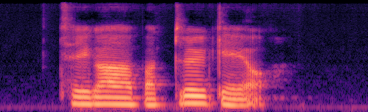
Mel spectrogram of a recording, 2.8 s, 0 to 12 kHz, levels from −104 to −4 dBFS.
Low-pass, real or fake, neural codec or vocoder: 10.8 kHz; fake; autoencoder, 48 kHz, 128 numbers a frame, DAC-VAE, trained on Japanese speech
